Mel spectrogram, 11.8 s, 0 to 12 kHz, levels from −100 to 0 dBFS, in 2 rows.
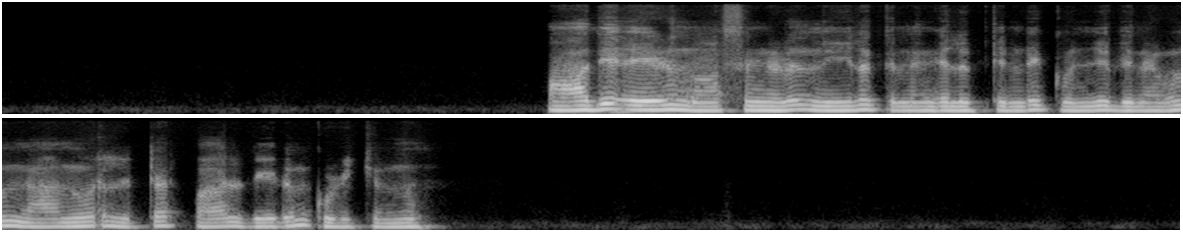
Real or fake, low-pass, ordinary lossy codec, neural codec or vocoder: fake; 10.8 kHz; none; codec, 44.1 kHz, 2.6 kbps, DAC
